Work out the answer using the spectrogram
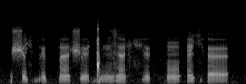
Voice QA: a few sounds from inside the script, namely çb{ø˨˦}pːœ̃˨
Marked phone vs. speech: incorrect: ø˦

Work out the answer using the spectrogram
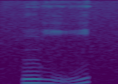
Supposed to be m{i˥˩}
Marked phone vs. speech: incorrect: ḭ˨˩˦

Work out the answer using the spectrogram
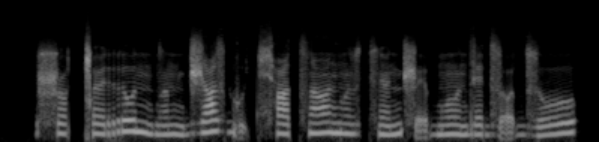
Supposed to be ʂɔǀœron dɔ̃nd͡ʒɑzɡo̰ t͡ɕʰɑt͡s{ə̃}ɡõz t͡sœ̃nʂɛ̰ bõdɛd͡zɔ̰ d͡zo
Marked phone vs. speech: incorrect: ɑ̃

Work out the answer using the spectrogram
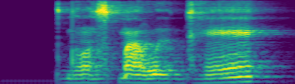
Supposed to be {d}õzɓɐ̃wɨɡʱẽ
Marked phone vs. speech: correct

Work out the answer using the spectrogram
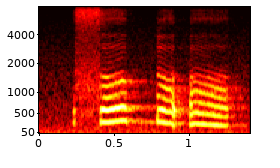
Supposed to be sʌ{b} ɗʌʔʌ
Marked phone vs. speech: correct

